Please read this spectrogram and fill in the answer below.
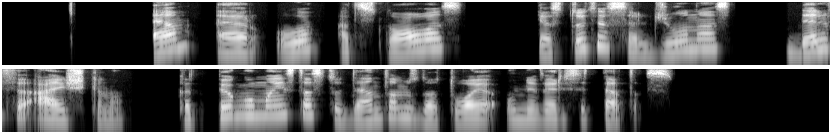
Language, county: Lithuanian, Klaipėda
